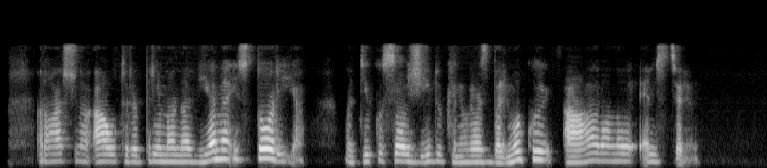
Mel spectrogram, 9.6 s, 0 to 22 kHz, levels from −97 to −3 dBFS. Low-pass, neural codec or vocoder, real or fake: 7.2 kHz; codec, 16 kHz, 1.1 kbps, Voila-Tokenizer; fake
